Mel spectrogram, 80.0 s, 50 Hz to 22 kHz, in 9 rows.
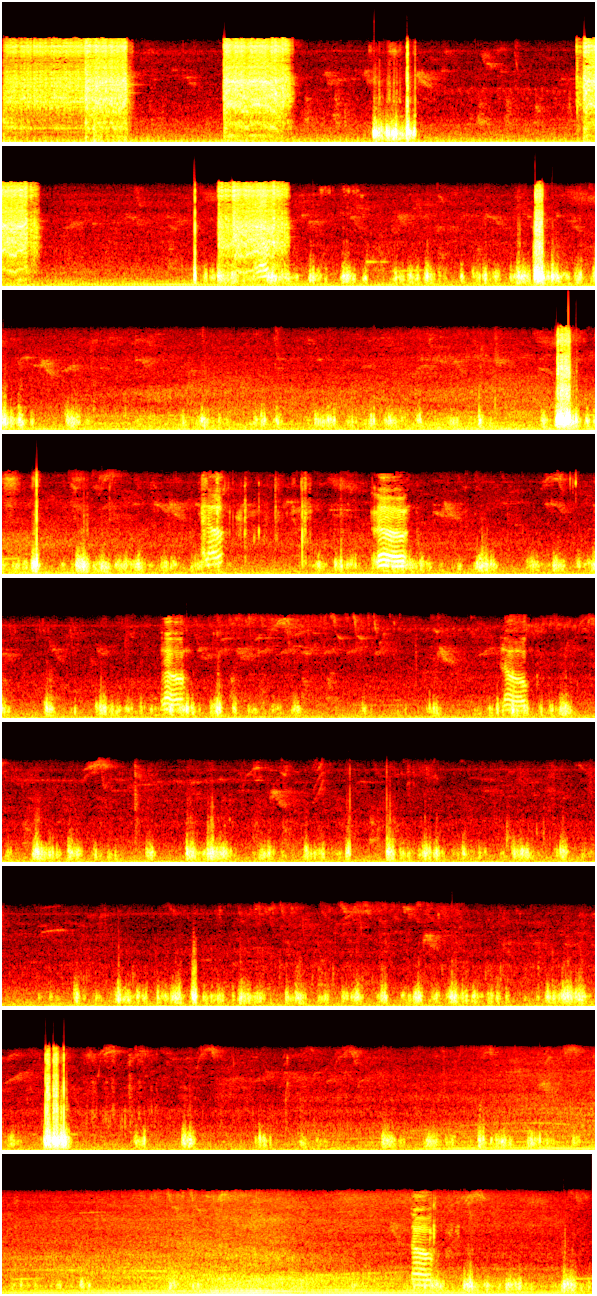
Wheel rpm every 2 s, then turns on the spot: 80, 80, 10, 0, 30, 20, 30, 0, 0, 0, 0, 0, 0, 0, 0, 0, 0, 0, 0, 0, 0, 0, 0, 0, 0, 0, 0, 0, 0, 0, 0, 0, 0, 0, 0, 0, 0, 0, 0, 0.
none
